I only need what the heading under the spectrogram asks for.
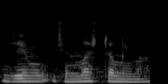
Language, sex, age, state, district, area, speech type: Gujarati, male, 30-45, Gujarat, Surat, urban, spontaneous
